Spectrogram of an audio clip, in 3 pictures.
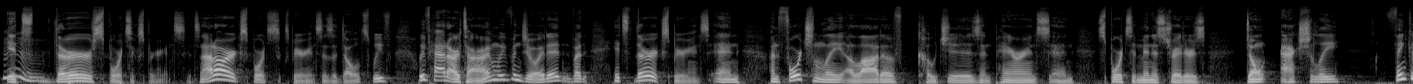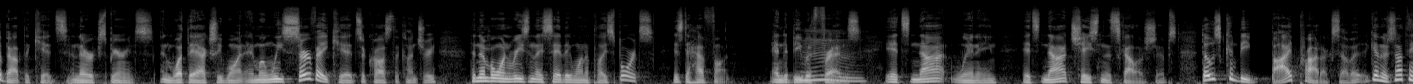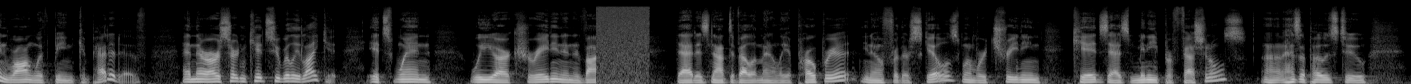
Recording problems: audio cutting out; filled with static; at 34 s for 0.5 s

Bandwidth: 15.5 kHz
